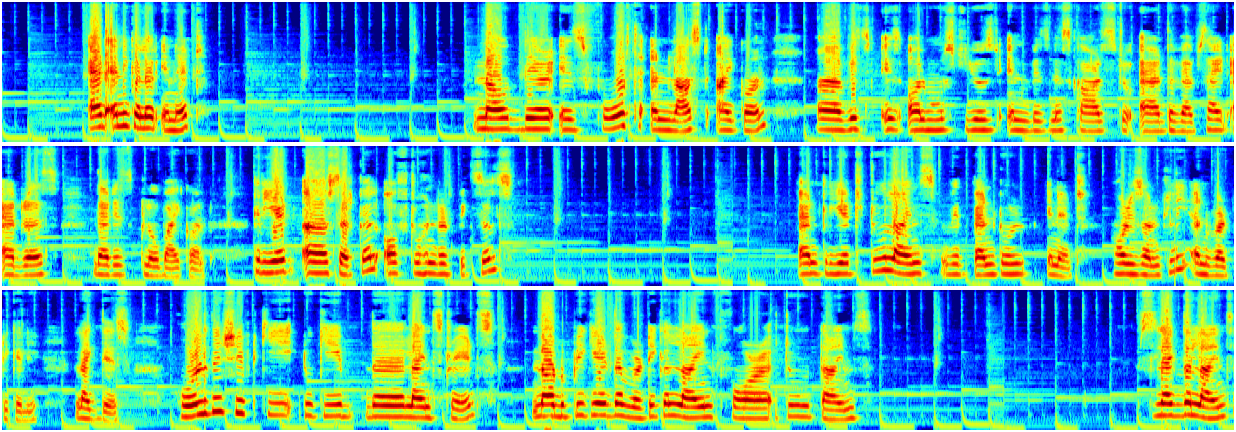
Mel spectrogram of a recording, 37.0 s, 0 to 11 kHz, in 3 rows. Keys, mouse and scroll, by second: 3.1 click, 4.6-5.1 scroll down 1, 5.9 click, 14.8 right click, 16.3 click, 17.6 alt+click, 18.4 click, 19.4 click, 23.5 click, 25.5 shift+click, 26.3 Escape, 27.3 click, 28.6 shift+click, 29.3 Escape, 30.6 click, 34.3 alt+click.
